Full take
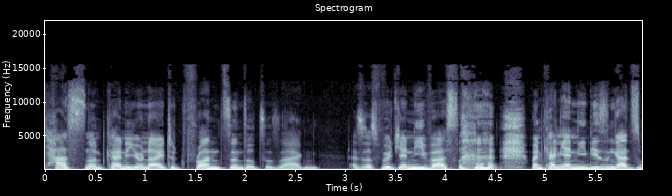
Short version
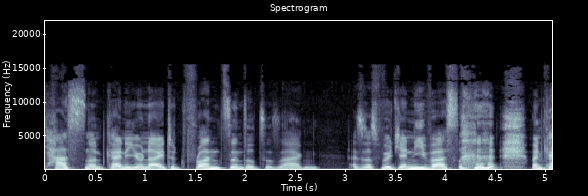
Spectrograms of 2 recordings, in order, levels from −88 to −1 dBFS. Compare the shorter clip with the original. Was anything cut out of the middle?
no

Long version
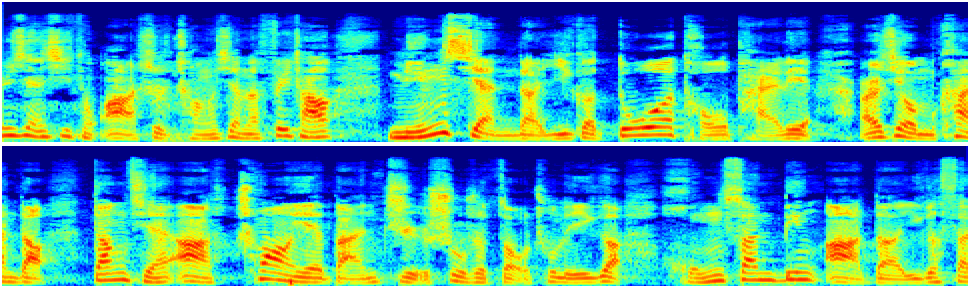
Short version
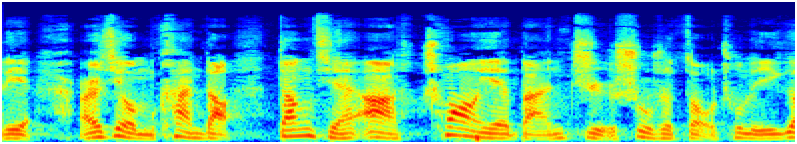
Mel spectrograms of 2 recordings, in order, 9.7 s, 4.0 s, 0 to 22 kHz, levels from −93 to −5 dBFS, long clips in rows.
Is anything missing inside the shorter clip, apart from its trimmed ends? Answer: no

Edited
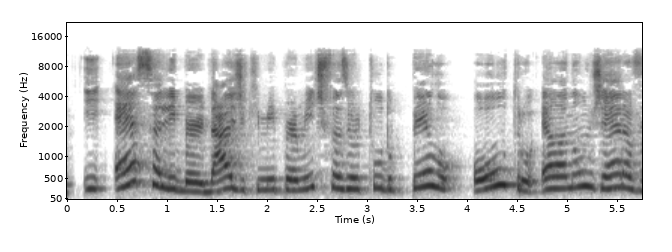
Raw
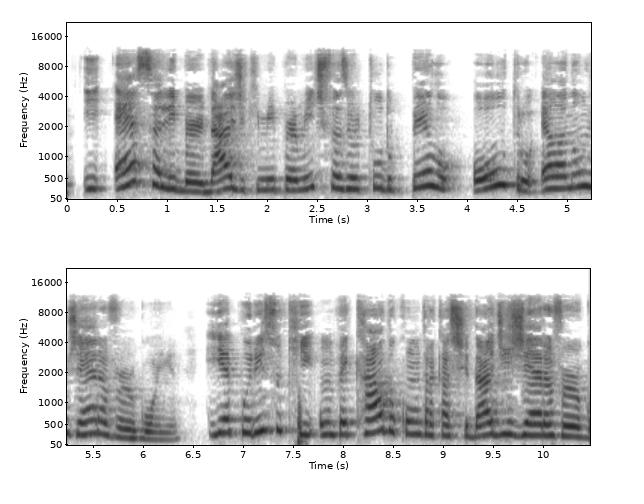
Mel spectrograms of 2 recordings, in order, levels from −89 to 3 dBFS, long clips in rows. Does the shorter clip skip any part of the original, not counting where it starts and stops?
no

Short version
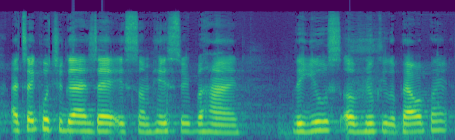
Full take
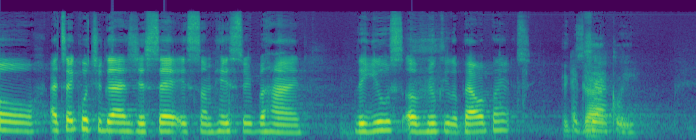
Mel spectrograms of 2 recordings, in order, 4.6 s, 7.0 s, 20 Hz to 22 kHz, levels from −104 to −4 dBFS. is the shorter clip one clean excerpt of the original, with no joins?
no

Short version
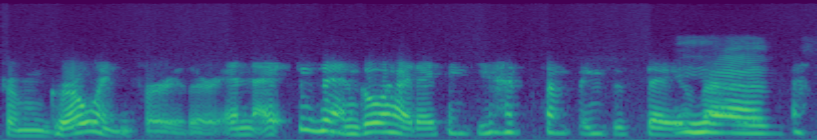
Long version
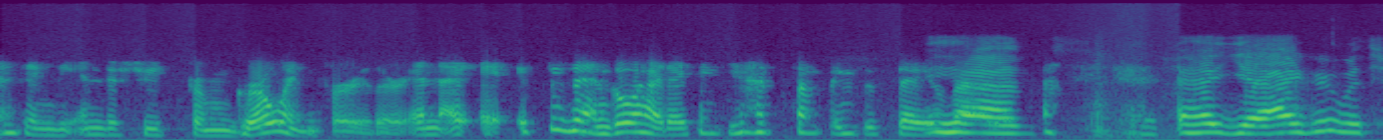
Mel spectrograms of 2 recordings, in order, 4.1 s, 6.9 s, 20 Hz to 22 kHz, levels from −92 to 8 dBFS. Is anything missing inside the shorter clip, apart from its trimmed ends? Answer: yes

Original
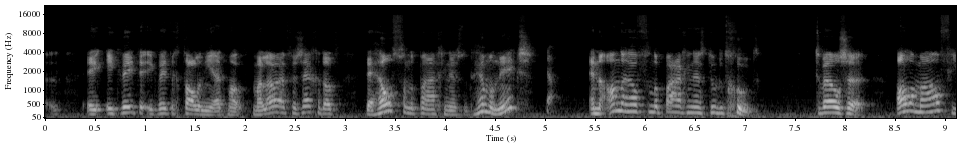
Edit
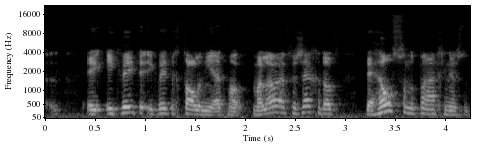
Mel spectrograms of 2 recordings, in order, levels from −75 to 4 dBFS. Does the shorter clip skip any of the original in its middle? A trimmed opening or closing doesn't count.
no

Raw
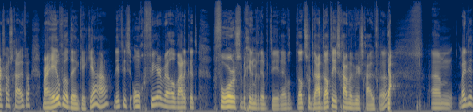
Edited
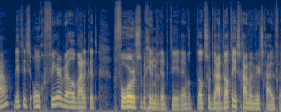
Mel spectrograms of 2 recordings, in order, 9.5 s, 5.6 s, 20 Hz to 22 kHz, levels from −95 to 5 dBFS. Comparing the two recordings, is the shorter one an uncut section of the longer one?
yes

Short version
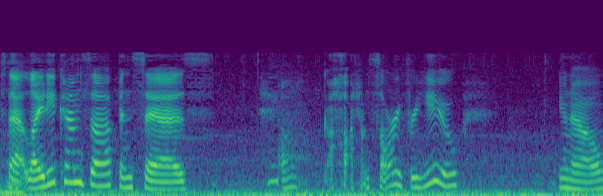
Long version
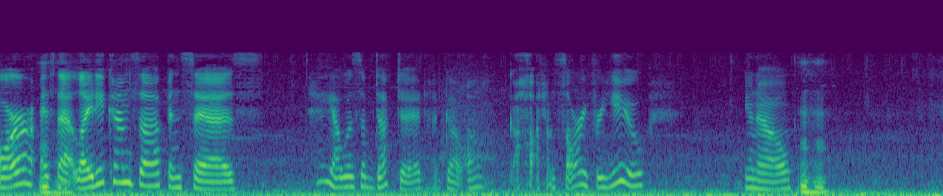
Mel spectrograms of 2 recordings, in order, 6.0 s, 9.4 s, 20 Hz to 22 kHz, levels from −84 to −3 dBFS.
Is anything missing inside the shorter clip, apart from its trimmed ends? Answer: yes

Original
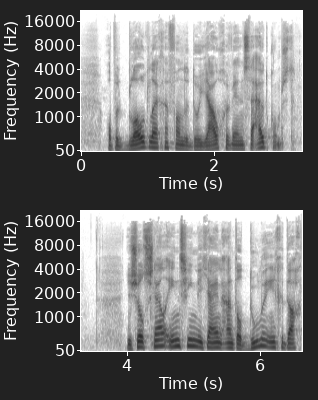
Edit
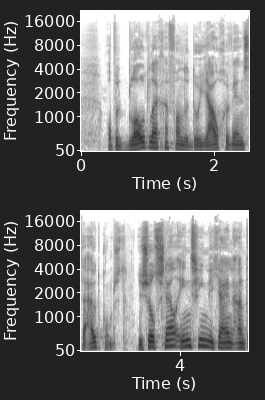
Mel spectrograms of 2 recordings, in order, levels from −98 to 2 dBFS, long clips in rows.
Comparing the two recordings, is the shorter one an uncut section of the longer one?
no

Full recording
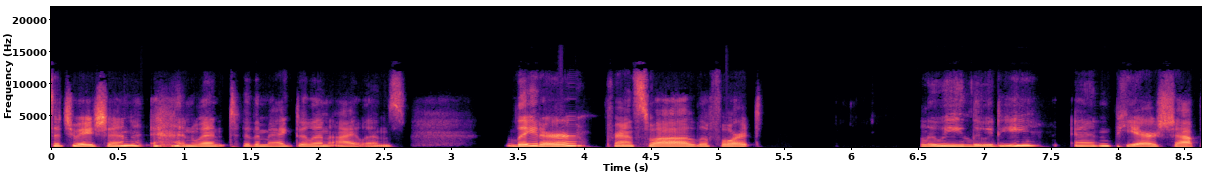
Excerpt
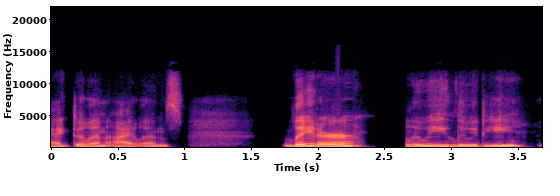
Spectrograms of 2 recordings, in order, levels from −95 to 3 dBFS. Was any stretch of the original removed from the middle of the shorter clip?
yes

